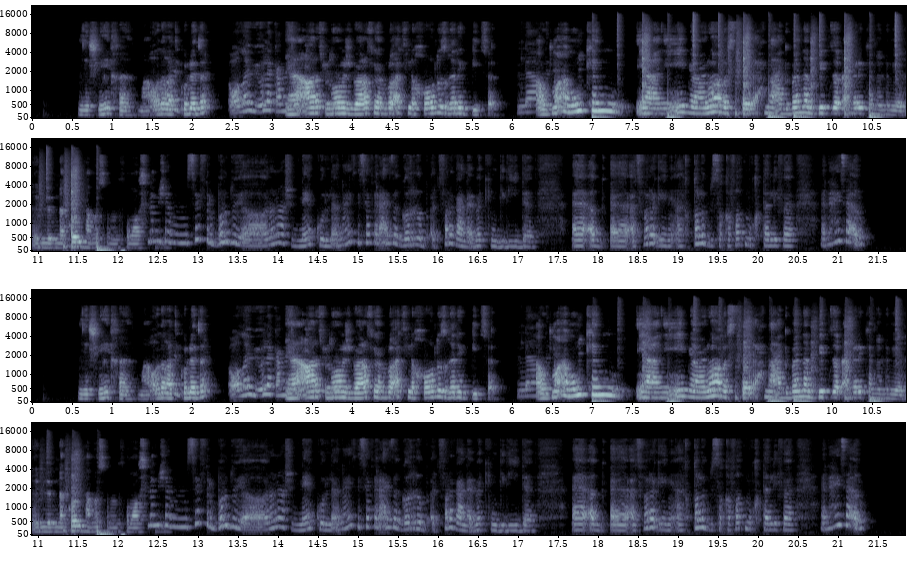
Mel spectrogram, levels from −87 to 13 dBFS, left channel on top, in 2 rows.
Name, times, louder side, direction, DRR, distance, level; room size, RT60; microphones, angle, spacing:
voice 1, 0.6-2.2 3.2-5.6 6.3-12.3, equal, 20° right, 0.8 m, -24 dB
voice 2, 1.4-1.9 2.5-3.9 6.1-6.7 12.2-21.3, right 1 dB, 5° left, 0.9 m, -35 dB
sound 1, 7.0-7.3 7.6-8.3 8.6-9.9 10.1-12.0, left 3 dB, 85° left, 0.6 m, -32 dB
2.7 x 2.6 x 3.3 m
head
